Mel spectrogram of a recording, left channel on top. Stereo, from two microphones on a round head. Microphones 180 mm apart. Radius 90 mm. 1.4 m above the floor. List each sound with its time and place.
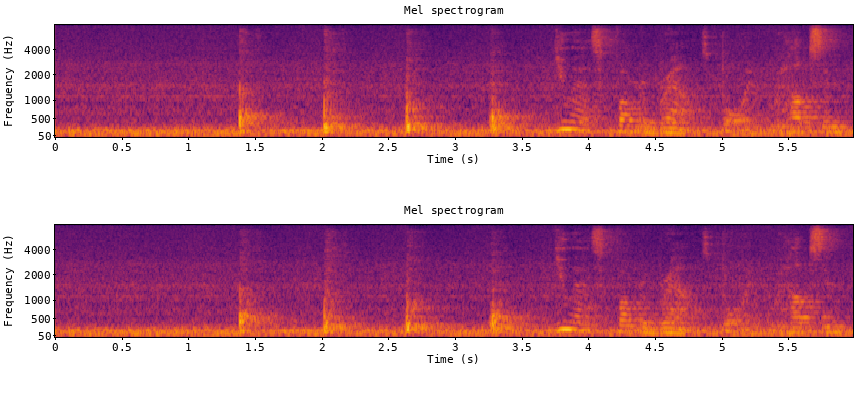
1.4 s footsteps: 55° left (ahead or behind), 2.5 m; by 3.4 s 40° left (ahead or behind), 4 m
3.8 s a man speaking: 15° left (ahead or behind), 1.2 m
